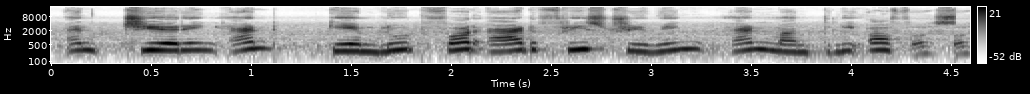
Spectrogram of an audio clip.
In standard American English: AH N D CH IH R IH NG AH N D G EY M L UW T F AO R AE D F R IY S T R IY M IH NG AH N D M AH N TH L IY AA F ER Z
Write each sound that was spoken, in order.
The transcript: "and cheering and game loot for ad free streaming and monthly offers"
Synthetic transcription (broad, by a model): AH N D CH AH R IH NG AH N D G EY M L UW T F AO R AE D F R IY S T R IY M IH NG AH N D M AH N T L IY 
